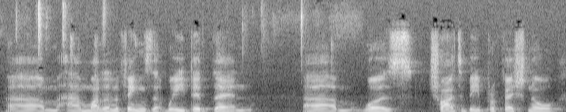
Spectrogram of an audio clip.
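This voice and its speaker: Here a middle-aged man, a music promoter and manager appearing as a guest, answers an interviewer conversationally in an unhurried, level, mellow voice on the low side. He hesitates, often repeating words as he gropes along.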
